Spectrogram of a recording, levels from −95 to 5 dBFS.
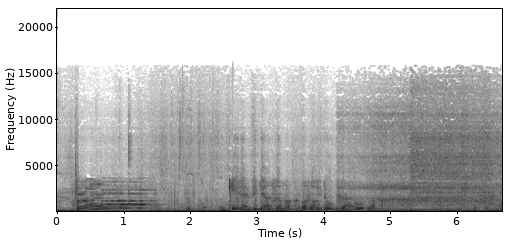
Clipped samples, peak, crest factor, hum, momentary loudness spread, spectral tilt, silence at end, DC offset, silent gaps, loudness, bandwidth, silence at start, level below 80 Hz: under 0.1%; 0 dBFS; 16 dB; none; 5 LU; -5 dB/octave; 0 s; under 0.1%; none; -17 LUFS; 15.5 kHz; 0 s; -18 dBFS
